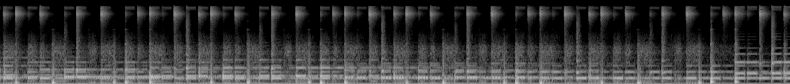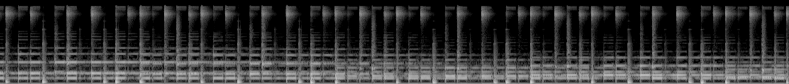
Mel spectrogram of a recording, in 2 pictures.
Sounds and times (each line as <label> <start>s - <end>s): Electronic music dance track 0.0s - 15.7s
